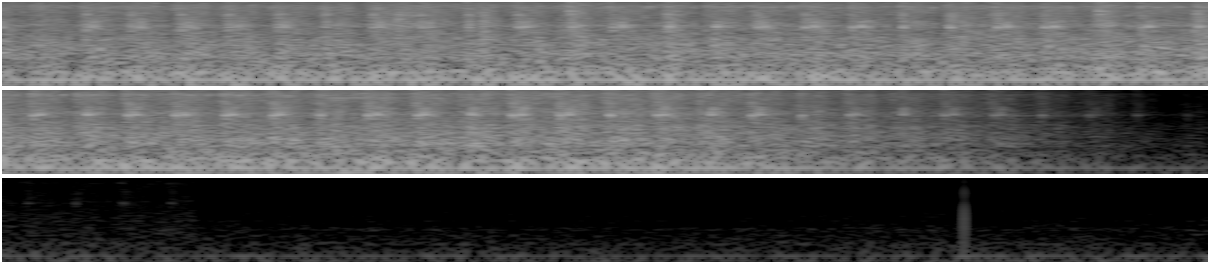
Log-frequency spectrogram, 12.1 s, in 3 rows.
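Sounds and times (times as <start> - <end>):
teletype machines clattering: 0.0 - 7.8.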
